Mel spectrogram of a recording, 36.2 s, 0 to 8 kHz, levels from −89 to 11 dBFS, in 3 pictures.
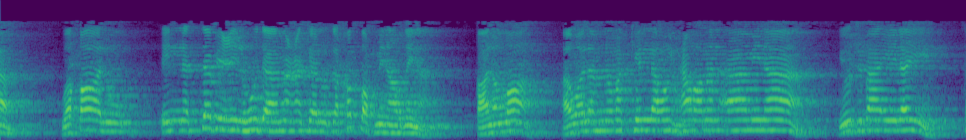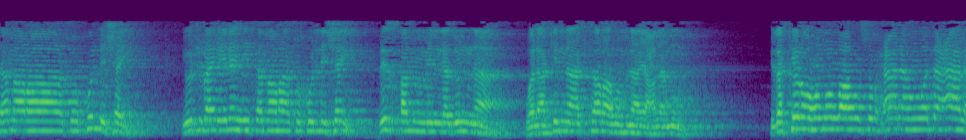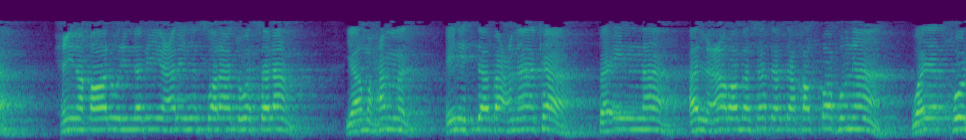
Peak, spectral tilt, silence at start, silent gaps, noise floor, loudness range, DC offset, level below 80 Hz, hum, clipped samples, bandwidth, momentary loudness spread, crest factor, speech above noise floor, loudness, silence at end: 0 dBFS; -11 dB/octave; 0 s; none; -52 dBFS; 2 LU; under 0.1%; -66 dBFS; none; under 0.1%; 5.2 kHz; 12 LU; 16 dB; 35 dB; -17 LUFS; 0 s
